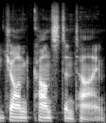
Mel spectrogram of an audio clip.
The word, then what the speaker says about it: Constantine: point out it's actually John Constantine because it Rhymes constan it rhymes with turpentine oh okay he gets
